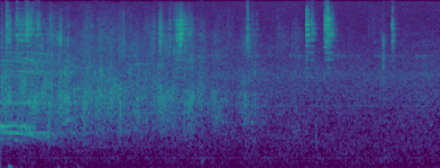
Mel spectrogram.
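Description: Spectators applauding, dying away over the first two seconds or so.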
